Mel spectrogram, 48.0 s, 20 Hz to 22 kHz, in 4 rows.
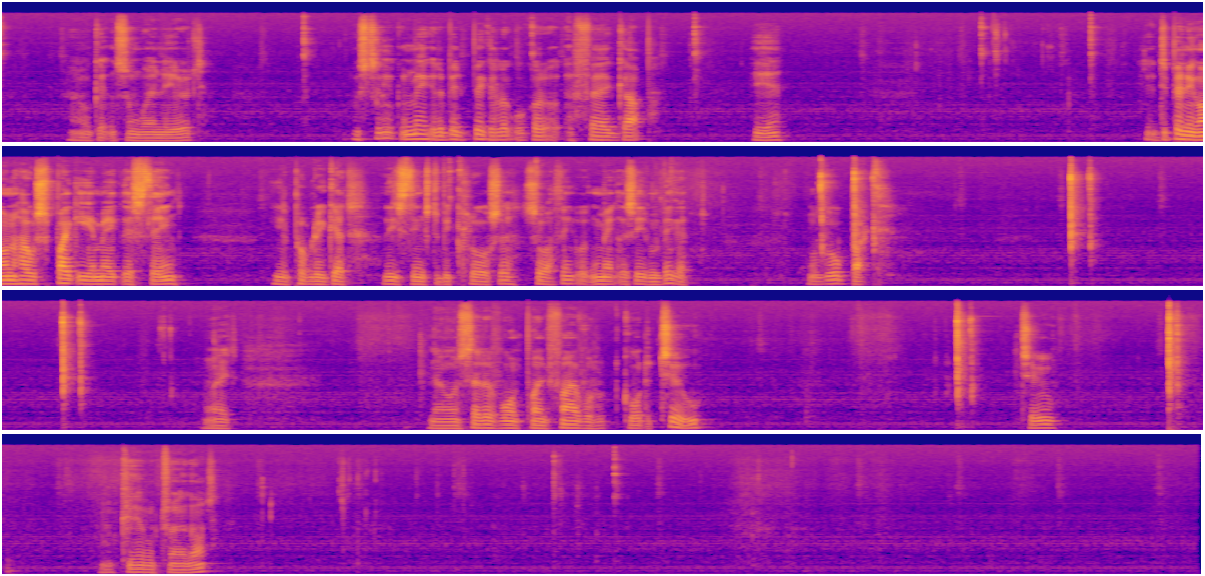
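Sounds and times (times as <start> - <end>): computer mouse clicks: 22.7 - 23.1, 24.6 - 25.0, 33.4 - 33.9.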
